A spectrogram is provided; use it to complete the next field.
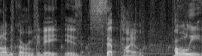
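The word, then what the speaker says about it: Sceptile: but but crazily enough there are people out there who have referred to this thing and may possibly still refer to this thing as a skepti the great skeptical lizard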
